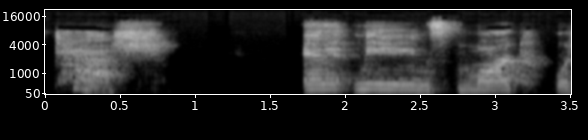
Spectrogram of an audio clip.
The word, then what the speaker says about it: Tache: And the one that she liked the best and my other daughter liked the best, it's Tache, but it's pronounced Tash, and it means mark or stain.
